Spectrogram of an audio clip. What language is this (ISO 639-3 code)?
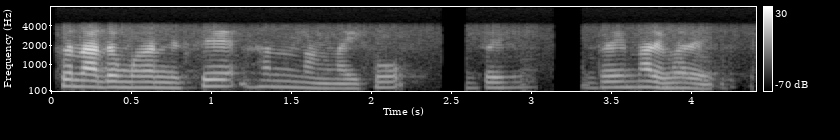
brx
